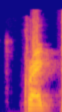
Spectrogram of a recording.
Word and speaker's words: Kreeij: How do you pronounce it? – Craig. – Craig. Please describe who you are and your character, please. – So my character is the Orion Helm Officer Craig. That's spelled K-R-E-E-I-J.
